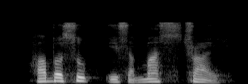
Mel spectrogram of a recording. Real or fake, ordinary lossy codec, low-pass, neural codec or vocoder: fake; MP3, 64 kbps; 7.2 kHz; codec, 44.1 kHz, 3.4 kbps, Pupu-Codec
